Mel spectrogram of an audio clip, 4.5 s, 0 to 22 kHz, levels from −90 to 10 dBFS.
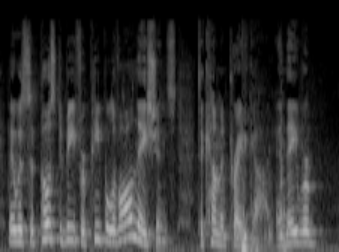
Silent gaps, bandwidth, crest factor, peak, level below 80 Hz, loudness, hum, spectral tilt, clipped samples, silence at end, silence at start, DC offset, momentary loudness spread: none; 15.5 kHz; 18 dB; -8 dBFS; -40 dBFS; -27 LUFS; none; -5.5 dB/octave; under 0.1%; 0.3 s; 0.1 s; under 0.1%; 15 LU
